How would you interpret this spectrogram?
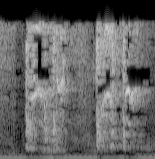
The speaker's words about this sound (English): Now, I'm out of breath and time. I'm trying to cough here, so I'm out of breath.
